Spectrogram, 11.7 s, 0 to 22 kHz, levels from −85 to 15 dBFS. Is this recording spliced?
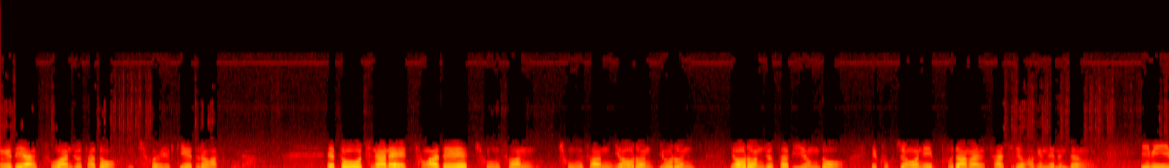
no; 0 cuts

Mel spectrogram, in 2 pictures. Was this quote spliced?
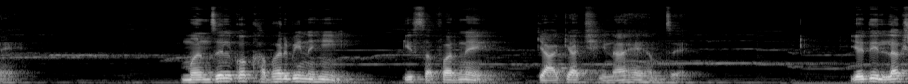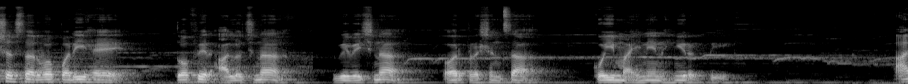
yes; 2 cuts; at 6.9 s, 8.5 s

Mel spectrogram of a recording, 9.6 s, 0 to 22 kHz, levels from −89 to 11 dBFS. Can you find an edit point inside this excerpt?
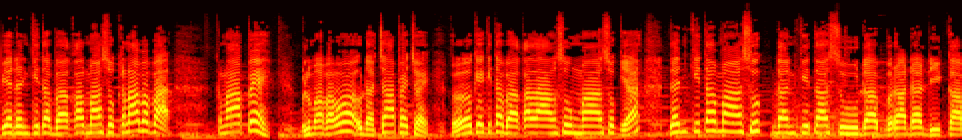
yes; 1 cut; at 8.1 s

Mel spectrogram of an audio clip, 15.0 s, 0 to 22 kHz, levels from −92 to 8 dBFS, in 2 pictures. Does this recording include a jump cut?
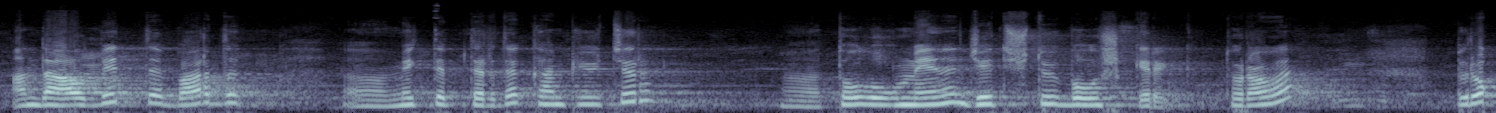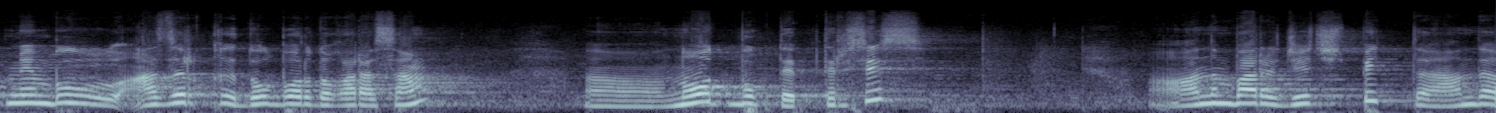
no; 0 cuts

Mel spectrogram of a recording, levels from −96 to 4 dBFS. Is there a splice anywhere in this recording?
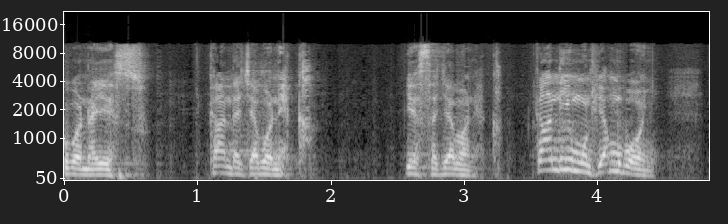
no; 0 cuts

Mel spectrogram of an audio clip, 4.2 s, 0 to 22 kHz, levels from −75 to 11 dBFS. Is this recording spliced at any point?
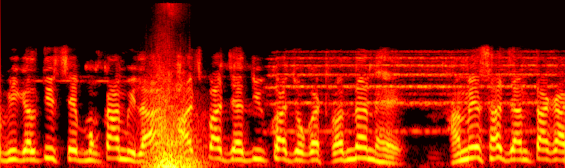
yes; 1 cut; at 1.2 s

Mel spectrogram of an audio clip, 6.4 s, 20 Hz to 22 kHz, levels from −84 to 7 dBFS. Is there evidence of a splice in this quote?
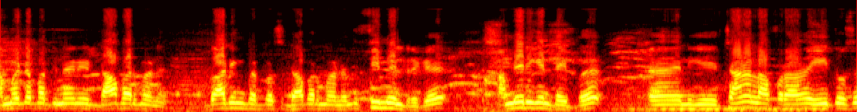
no; 0 cuts

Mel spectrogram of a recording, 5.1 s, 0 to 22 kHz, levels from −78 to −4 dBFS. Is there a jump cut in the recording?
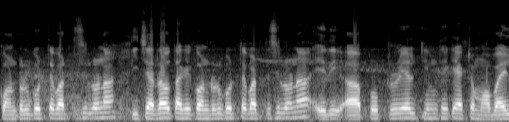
yes; 1 cut; at 1.3 s

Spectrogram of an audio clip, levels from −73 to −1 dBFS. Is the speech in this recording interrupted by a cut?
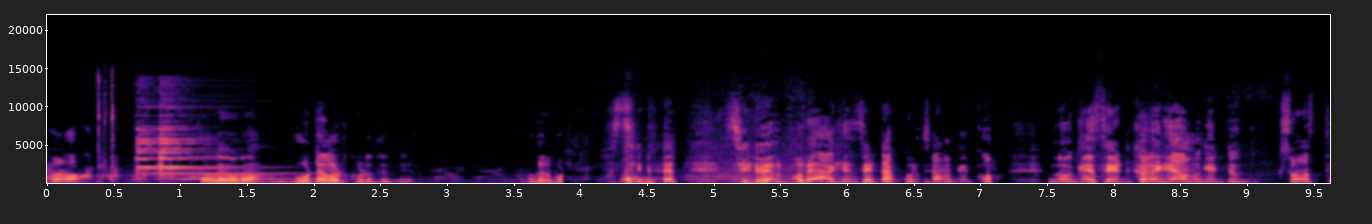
yes; 1 cut; at 3.9 s

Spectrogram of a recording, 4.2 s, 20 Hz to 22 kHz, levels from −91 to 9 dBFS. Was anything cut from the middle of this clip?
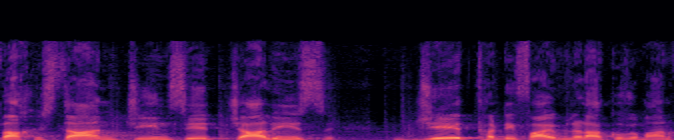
no; 0 cuts

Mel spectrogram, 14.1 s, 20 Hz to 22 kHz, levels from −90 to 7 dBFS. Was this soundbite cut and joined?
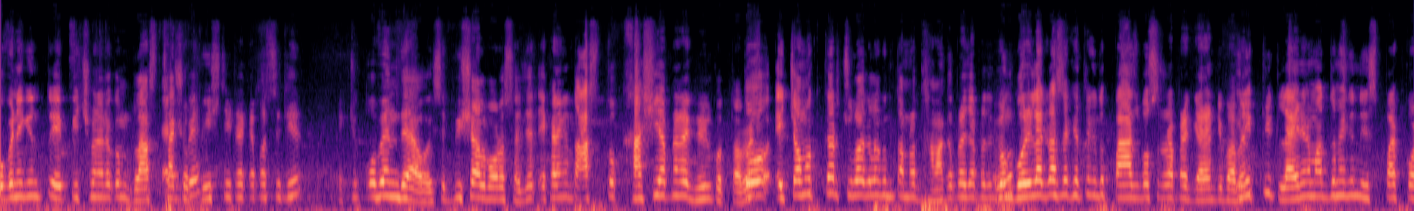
yes; 4 cuts; at 2.0 s, 7.4 s, 9.9 s, 12.4 s

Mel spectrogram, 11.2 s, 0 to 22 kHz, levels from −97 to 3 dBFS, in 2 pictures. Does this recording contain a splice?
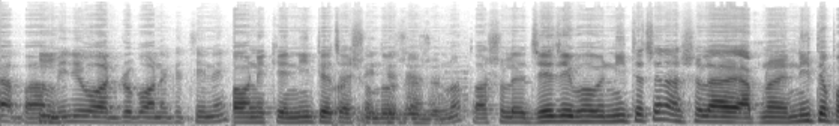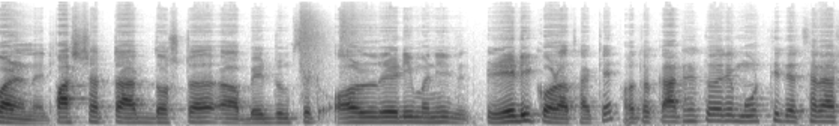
yes; 3 cuts; at 1.6 s, 5.9 s, 9.7 s

